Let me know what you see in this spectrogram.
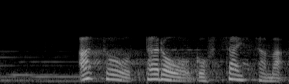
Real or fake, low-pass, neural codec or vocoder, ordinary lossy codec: real; 3.6 kHz; none; none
